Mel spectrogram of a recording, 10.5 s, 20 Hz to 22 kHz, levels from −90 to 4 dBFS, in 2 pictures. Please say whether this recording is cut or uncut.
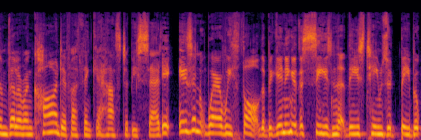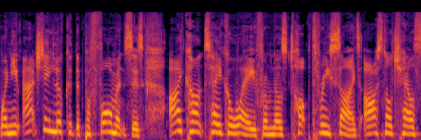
cut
